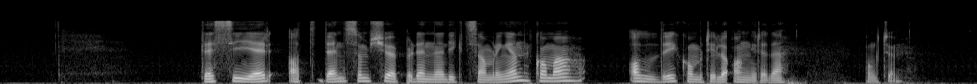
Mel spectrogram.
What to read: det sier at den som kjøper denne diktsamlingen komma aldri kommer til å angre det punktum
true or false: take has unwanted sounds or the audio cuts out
false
